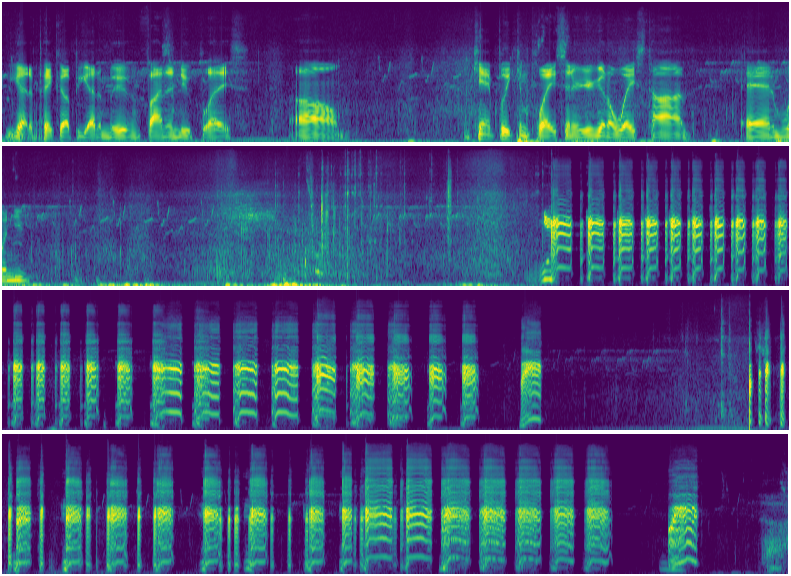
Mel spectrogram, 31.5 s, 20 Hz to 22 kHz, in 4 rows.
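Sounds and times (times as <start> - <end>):
speech: 0.0 - 3.5, 4.6 - 8.3, 13.2 - 14.2
large flock of ducks quacking during a public-land hunt: 0.0 - 10.6, 13.2 - 21.2, 23.2 - 30.6
large flock of geese honking during a public-land hunt: 0.0 - 10.6, 13.2 - 21.2, 23.1 - 30.6
low rumbling noise: 0.0 - 13.2.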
